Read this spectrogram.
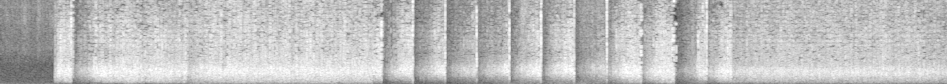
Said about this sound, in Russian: На заседание в качестве почетной гости пригласили жену президента Украины Елену Зеленскую. Ей аплодировали стоя.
